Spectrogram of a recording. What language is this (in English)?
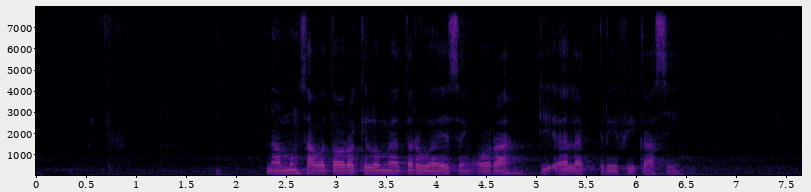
Javanese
